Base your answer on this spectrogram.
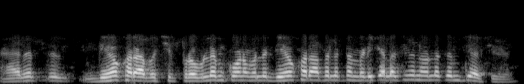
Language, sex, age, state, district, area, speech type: Odia, male, 30-45, Odisha, Sambalpur, rural, conversation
